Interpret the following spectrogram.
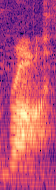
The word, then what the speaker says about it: Roth: said it wrong earlier it's Peter Thomas Roth not Ross I show you what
